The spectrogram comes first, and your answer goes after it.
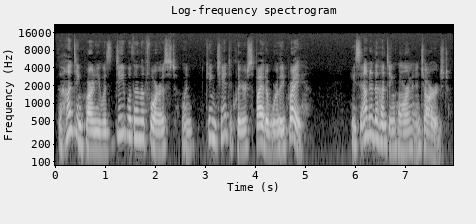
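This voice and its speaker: A woman reading a children's picture book aloud in an expressive storytelling manner. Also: fairly low pitch, normal speed. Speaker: storybook reader. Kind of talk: children's read-aloud narration.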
